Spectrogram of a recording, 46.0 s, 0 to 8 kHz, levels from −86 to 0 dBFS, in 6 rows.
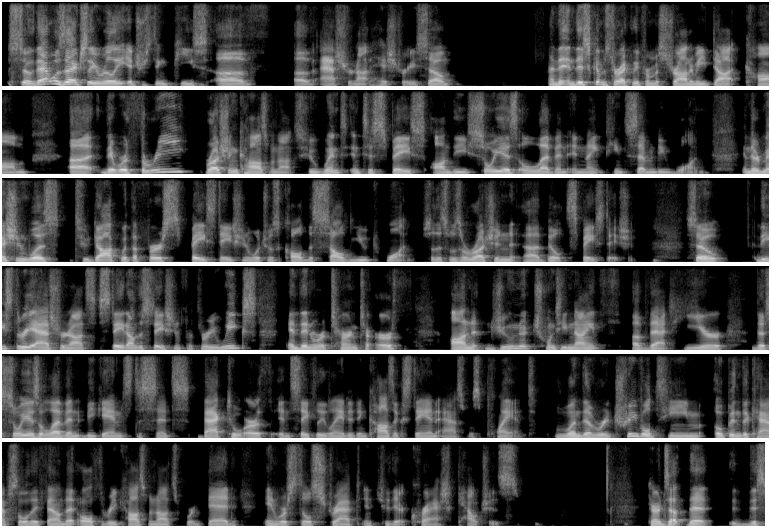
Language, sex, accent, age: English, male, American, 30-49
